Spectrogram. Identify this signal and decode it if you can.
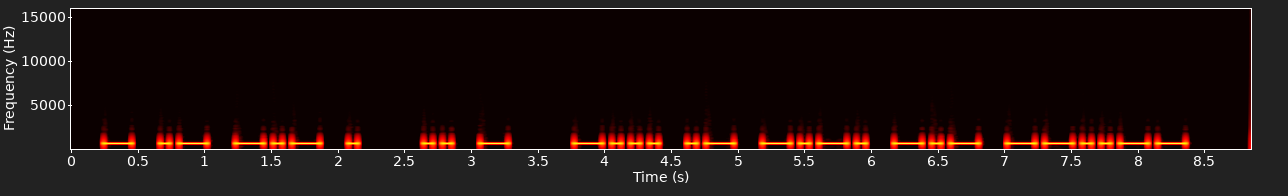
Morse code, heard as a keyed tone, about 17 wpm, 700 Hz. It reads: TAKE IT BACK,
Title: A Sound Of Thunder 17wpm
